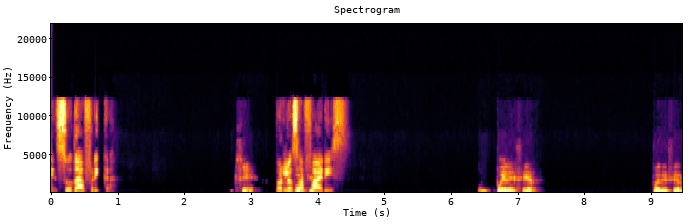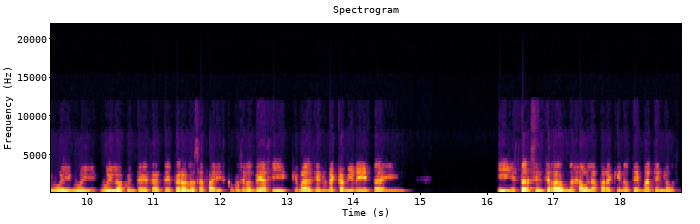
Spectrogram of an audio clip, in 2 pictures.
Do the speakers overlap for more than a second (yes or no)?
no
